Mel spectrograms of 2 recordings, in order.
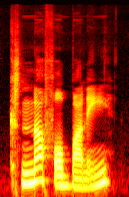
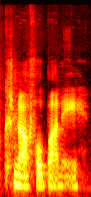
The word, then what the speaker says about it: Knuffle Bunny: And Trixie is insisting on pronouncing the K, which got me to change my pronunciation of Knuffle Bunny.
